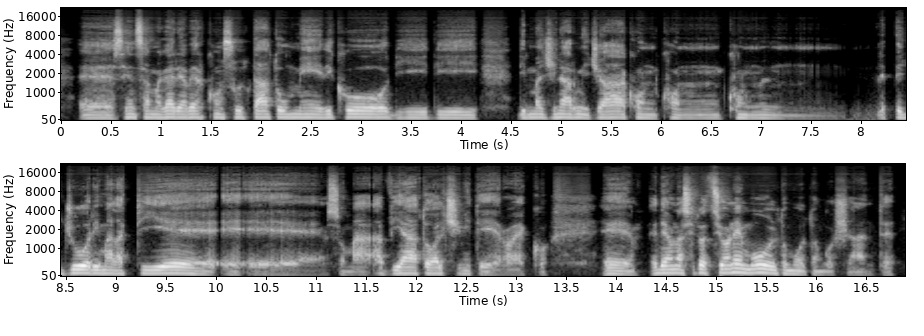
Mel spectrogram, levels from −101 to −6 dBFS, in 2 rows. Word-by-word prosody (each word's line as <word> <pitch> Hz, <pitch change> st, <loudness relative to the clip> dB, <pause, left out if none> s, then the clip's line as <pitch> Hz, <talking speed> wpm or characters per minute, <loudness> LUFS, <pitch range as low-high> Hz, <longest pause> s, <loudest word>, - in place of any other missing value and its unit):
ehm, 95 Hz, 0 st, -5 dB
senza 115 Hz, +1 st, +4 dB
magari 115 Hz, +1 st, -1 dB
aver 110 Hz, 0 st, -2 dB
consultato 115 Hz, +1 st, +1 dB
un 110 Hz, 0 st, -4 dB
medico, 115 Hz, 0 st, 0 dB
di 100 Hz, +1 st, -8 dB
di 100 Hz, -1 st, -6 dB, 0.4 s
di 110 Hz, -, -10 dB
immaginarmi 110 Hz, 0 st, -2 dB
già 105 Hz, +2 st, 0 dB
con 105 Hz, -3 st, -7 dB
con 95 Hz, -1 st, -11 dB
con 95 Hz, -4 st, -11 dB, 0.6 s
le -, -, -10 dB
peggiori 120 Hz, +3 st, +5 dB
malattie 110 Hz, 0 st, +2 dB
e 465 Hz, -2 st, -8 dB
e 435 Hz, -, -3 dB
ehm, 465 Hz, 0 st, -7 dB
somma -, -, -2 dB
avviato 110 Hz, -1 st, +1 dB
al 105 Hz, -, +1 dB
cimitero, 95 Hz, -5 st, 0 dB
ecco. -, -, -10 dB, 0.5 s
Ehm, 100 Hz, -3 st, -2 dB
ed 115 Hz, +4 st, 0 dB
è -, -, +6 dB
una 125 Hz, 0 st, +2 dB
situazione 135 Hz, +3 st, +6 dB
molto 130 Hz, -4 st, +4 dB
molto 95 Hz, -3 st, -5 dB
angosciante. 85 Hz, 0 st, -8 dB
110 Hz, 120 wpm, -23 LUFS, 100-115 Hz, 0.6 s, è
